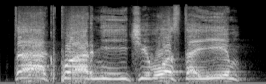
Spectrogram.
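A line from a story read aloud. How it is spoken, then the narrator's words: Shout. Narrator (Russian): крикнул Джекрам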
